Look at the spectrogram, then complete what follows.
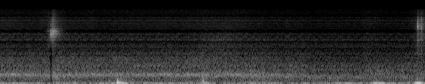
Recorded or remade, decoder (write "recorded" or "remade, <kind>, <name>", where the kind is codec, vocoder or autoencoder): remade, autoencoder, DAC-VAE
